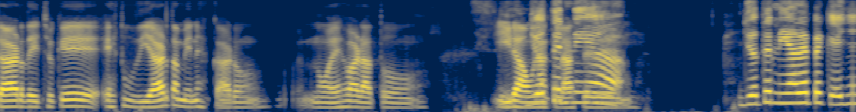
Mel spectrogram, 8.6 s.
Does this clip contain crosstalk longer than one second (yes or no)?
yes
